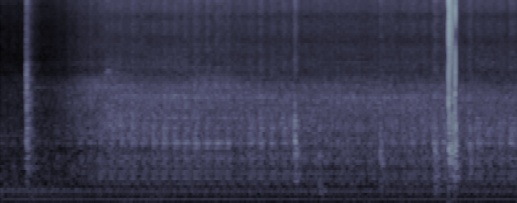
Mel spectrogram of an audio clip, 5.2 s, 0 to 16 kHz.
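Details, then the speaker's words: R33 Nissan Skyline RB engine at idle during an auction inspection: steady idle with faint rhythmic rubbing and light ticking at the front; a loosened tensioner lets the timing belt rub the timing cover, badly. "first thing in fact that I can hear is a bit of noise from the timing belt which is not an uncommon issue with the RB engines basically the the tensioner tends to go on even as the tensioner gets a little bit loosely the belt rubs"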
